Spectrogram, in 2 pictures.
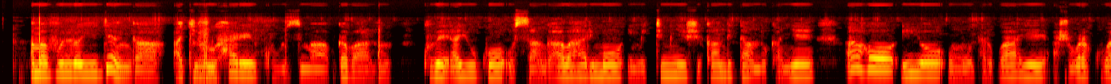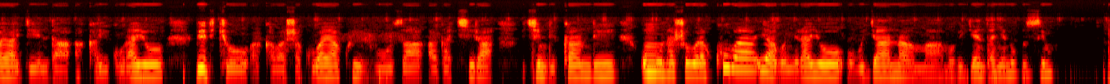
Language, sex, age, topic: Kinyarwanda, male, 25-35, health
